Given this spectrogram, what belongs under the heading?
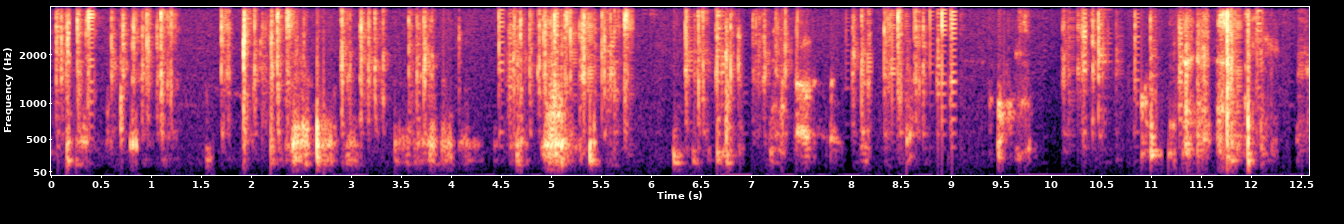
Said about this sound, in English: And if you do hear a couple moments of silence, just me typing up the ticket for you.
